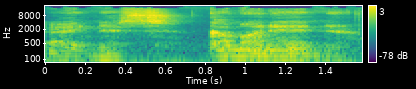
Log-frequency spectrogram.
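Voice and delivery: whispered, slow, drawn-out, breathy skeletal dragon voice. Voicing a huge skeletal dragon bouncer greeting Agnes: skeletal dragon bouncer voice. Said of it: "recognizes Agnes and says".

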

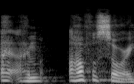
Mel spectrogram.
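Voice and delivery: fretful, anxious, worried, apologetic tone. A narrator voices the kid speaking up before the angry Barney Hatch can shout, anxious. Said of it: "the kid said anxiously".

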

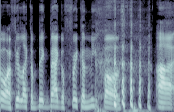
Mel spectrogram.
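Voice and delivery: hammy, loud, slow, drawn-out put-on Italian accent. Imitate his Saturday Night Live character from the Gemma sketches, imitating the character's Italian accent. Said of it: "does this like Italian accent".

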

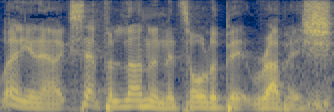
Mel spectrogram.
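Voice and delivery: badly done, butchered put-on English accent. Quoting what someone said, bad English accent imitation. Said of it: "I apologize for butchering the accent".

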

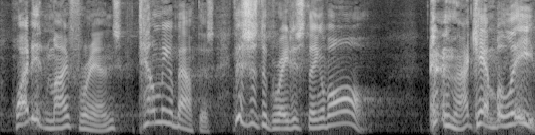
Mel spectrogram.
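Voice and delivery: voice catching with emotion. Speaker retells a man's reaction in a story that moves them, choked up. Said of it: "Story always chokes me up".

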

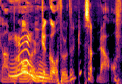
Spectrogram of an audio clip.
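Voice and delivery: creaky, raspy character voice swinging up and down. Retelling how the lead sounds in Mad Max: Bane voice. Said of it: "his voice, like, he's just like".

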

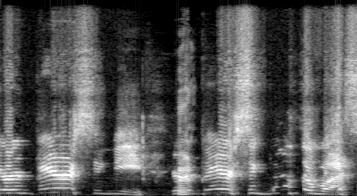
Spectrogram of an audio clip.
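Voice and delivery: very high-pitched yelling. Retelling a scene between two guys: retelling a yell. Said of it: "the two guys are just yelling at each other".

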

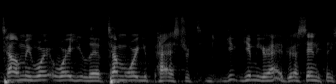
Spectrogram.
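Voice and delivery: imitated tearful woman's voice. Retelling what a weeping nurse said at a gas pump: imitating a woman crying. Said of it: "Rivers started coming down her face".

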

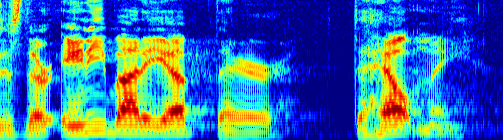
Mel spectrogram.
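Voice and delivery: ordinary talk

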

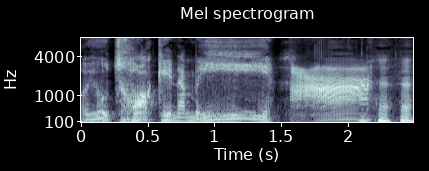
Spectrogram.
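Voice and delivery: slow and drawn out, "ah" stretched. Imitating the Joker actor's voice: Al Pacino doing Heath Ledger Joker. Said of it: "it's Al Pacino doing a Heath Ledger impression".

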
